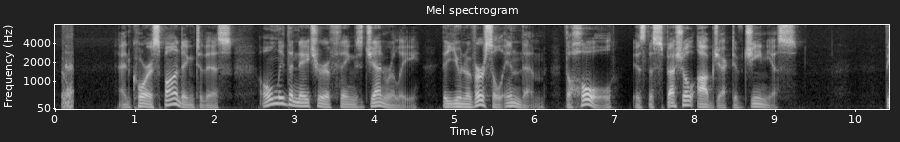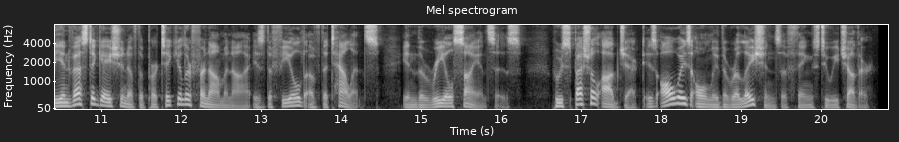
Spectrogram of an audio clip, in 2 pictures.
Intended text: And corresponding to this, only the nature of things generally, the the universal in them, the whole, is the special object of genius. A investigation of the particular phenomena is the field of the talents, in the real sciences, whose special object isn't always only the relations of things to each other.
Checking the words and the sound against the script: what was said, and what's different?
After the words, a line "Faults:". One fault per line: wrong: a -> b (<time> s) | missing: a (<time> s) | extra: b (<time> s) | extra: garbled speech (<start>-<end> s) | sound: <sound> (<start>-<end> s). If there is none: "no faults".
And corresponding to this, only the nature of things generally, the universal in them, the whole, is the special object of genius. The investigation of the particular phenomena is the field of the talents, in the real sciences, whose special object is always only the relations of things to each other.
Faults:
sound: laugh (0.1-0.2 s)
missing: the (4.9 s)
wrong: A -> The (10.4 s)
wrong: isn't -> is (17.8 s)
